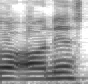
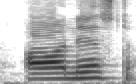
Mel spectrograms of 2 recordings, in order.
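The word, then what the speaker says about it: honest: देखिए, हमको ये नहीं देखना भाई हो का हिंदी, एच का हिंदी होता है हो। हिंदी नहीं, उच्चारण करना। क्या करना है? उच्चारण। तो ऑनेस्ट का उच्चारण करने पे ऑनेस्ट अ आता है, तो यदि स्वर वर्ण आता है तो वहाँ एन का प्रयोग करें।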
